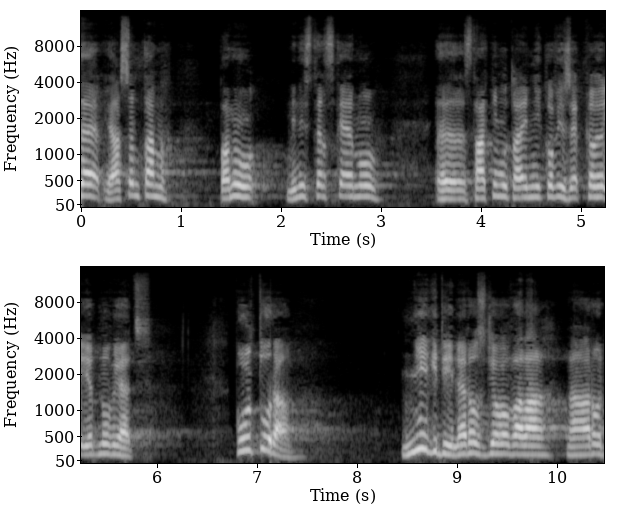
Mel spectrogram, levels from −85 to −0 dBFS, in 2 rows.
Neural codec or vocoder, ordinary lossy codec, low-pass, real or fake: codec, 44.1 kHz, 2.6 kbps, SNAC; AAC, 48 kbps; 14.4 kHz; fake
